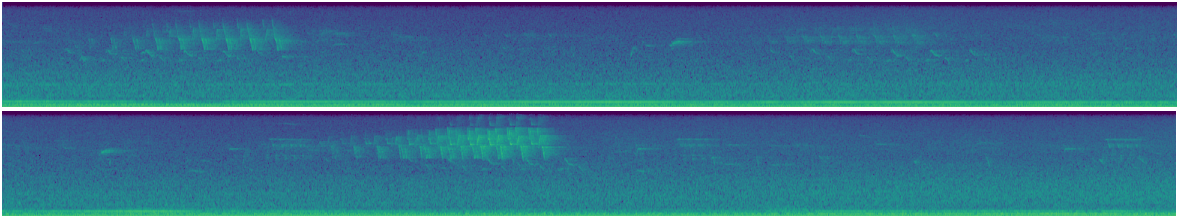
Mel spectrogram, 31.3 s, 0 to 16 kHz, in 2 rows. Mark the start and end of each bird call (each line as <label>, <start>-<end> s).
Ovenbird (Seiurus aurocapilla), 1.2-4.0 s
Northern Cardinal (Cardinalis cardinalis), 10.0-13.3 s
Ovenbird (Seiurus aurocapilla), 10.4-12.8 s
Eastern Towhee (Pipilo erythrophthalmus), 18.5-20.1 s
Ovenbird (Seiurus aurocapilla), 20.3-23.3 s
Eastern Towhee (Pipilo erythrophthalmus), 24.0-25.4 s
Eastern Towhee (Pipilo erythrophthalmus), 29.6-31.1 s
